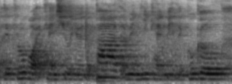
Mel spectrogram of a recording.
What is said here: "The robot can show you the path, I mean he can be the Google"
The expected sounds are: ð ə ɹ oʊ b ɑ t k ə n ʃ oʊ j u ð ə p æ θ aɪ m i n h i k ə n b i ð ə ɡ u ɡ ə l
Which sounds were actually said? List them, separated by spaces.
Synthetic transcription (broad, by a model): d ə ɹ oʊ ɑ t k ə n ʃ oʊ j u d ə p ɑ s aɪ m i n h i k ə n b i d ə ɡ u ɡ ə l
